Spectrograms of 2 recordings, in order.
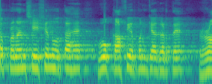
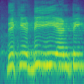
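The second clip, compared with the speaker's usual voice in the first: ordinary talk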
